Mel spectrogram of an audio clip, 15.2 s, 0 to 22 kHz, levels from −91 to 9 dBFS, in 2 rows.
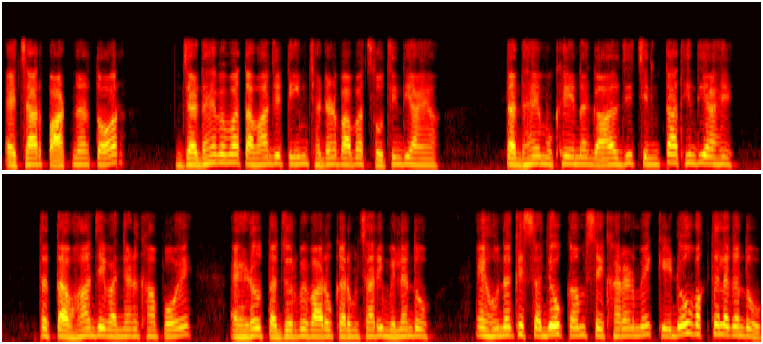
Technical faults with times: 0.00-15.18 Opus voice compression

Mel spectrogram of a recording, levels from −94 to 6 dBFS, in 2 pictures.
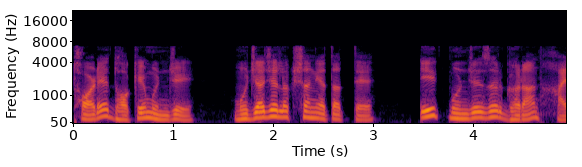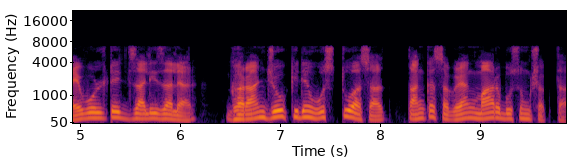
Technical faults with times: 0.00-9.86 Dolby Digital compression

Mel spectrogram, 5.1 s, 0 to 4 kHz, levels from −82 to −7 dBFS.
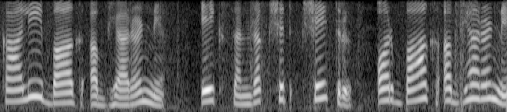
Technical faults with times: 1.79-2.00 comfort noise in place of the background
3.62-3.77 comfort noise in place of the background

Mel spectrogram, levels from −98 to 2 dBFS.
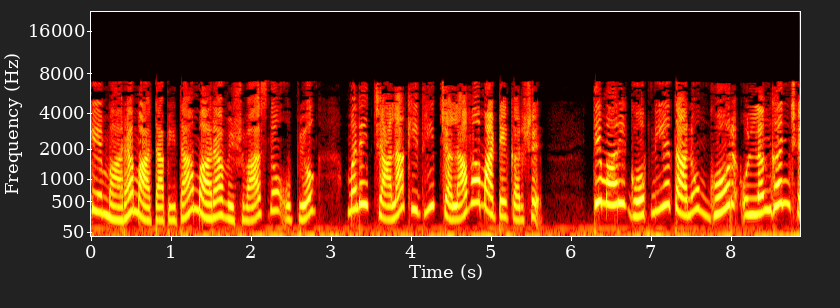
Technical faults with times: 0.00-8.87 AAC compression

